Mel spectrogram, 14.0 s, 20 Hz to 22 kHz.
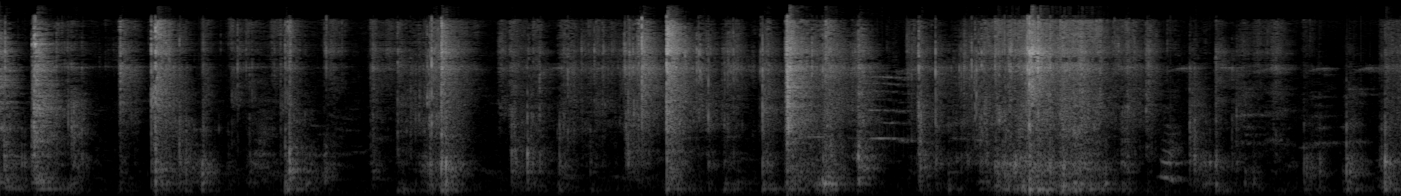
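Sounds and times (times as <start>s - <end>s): packaging rustle: 4.0s - 12.8s.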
